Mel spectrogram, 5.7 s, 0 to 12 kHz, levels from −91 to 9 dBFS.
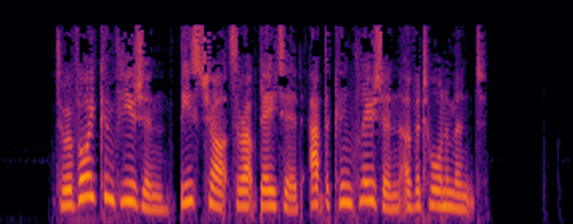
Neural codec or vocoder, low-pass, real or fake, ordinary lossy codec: codec, 16 kHz in and 24 kHz out, 0.6 kbps, FocalCodec, streaming, 2048 codes; 10.8 kHz; fake; MP3, 32 kbps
